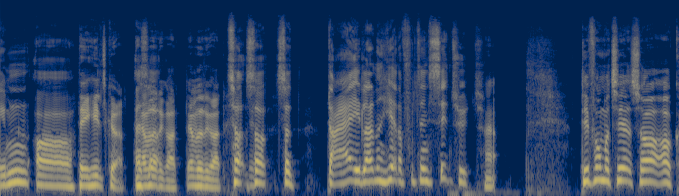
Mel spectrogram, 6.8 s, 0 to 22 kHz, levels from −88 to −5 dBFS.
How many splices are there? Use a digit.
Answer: 0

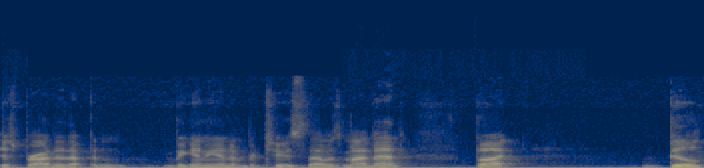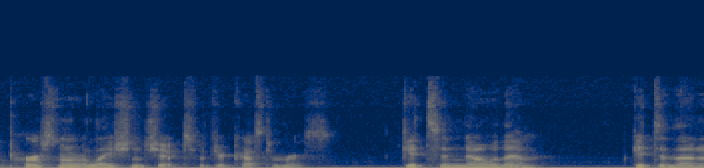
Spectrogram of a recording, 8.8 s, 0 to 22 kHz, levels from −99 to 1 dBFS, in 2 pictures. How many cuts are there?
0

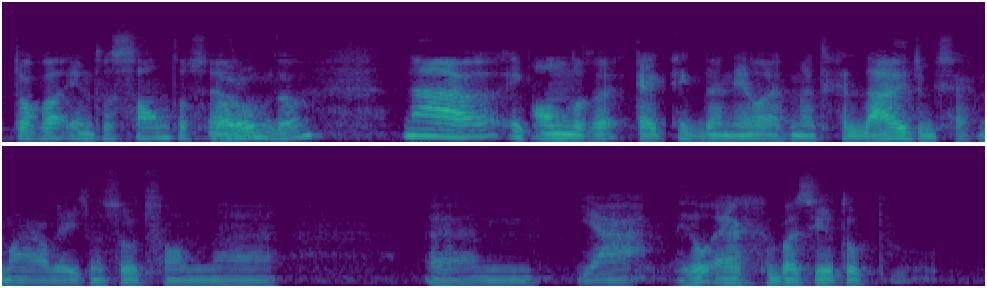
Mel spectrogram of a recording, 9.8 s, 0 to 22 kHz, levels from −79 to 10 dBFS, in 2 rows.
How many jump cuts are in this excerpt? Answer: 5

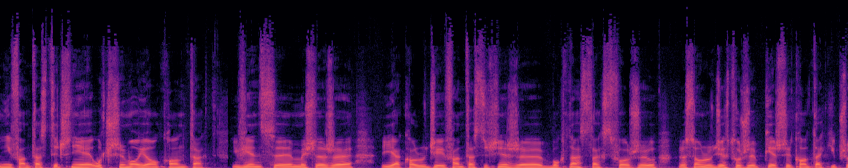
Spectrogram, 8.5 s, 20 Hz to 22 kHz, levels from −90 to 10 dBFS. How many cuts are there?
1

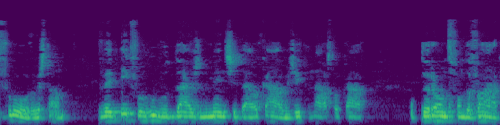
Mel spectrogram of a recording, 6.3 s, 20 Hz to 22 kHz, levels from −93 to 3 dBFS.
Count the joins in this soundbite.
1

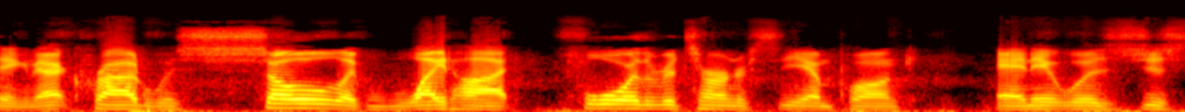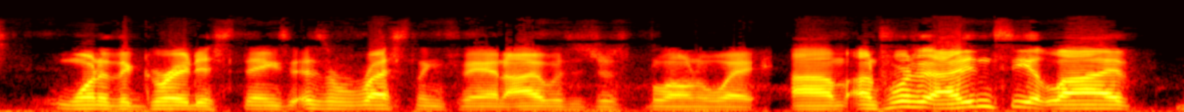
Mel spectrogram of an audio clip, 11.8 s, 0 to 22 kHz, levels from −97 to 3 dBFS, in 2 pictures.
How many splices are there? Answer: 1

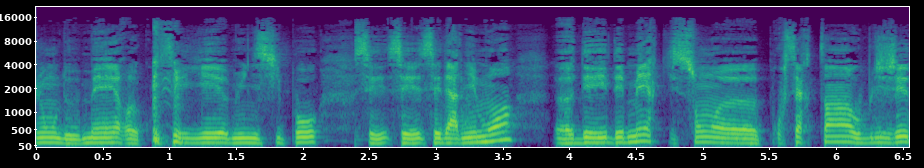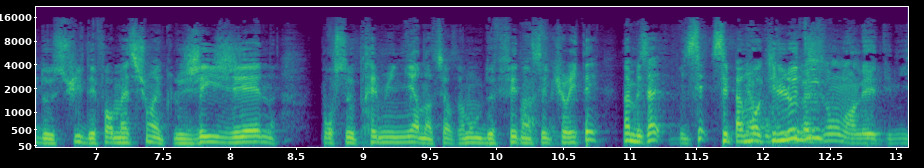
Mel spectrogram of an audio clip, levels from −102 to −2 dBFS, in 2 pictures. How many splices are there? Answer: 1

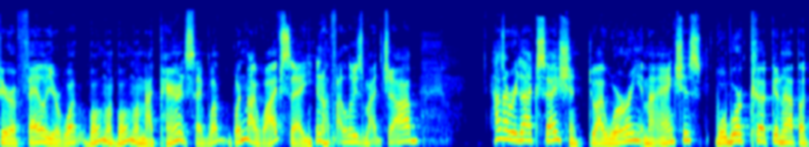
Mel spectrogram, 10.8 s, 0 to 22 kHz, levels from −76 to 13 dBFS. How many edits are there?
4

